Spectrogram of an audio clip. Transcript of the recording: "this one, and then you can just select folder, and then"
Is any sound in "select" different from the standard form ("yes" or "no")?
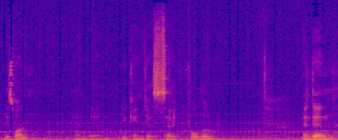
yes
